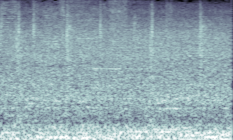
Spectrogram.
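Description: Steady low rumble and general background noise of a rail station concourse, with no distinct events.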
